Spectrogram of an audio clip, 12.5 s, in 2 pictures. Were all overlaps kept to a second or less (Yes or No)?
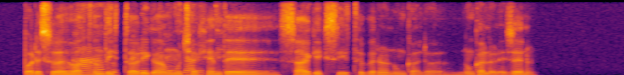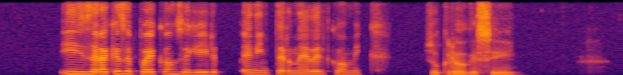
No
